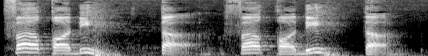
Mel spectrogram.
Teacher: Huruf fa pada atas fa, huruf qa pada atas qa, tebal selamanya. Ingat, huruf qaf walaupun 1 harakat, sifat tebal tu kena jaga baik-baik, molek-molek.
